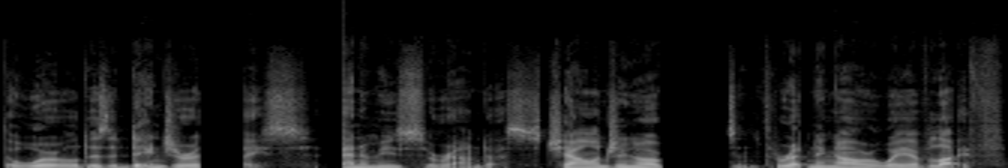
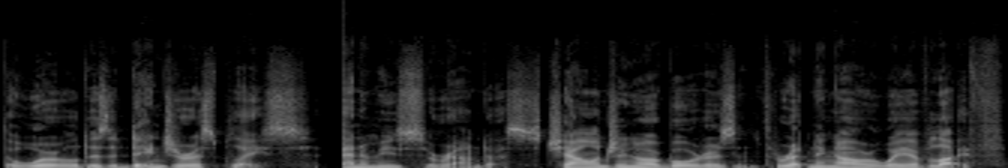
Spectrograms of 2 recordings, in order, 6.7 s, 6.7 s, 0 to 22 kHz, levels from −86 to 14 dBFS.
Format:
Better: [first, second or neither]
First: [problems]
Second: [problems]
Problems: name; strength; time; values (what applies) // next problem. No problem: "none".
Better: second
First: audio cutting out; at 1.5 s and at 4.5 s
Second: none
